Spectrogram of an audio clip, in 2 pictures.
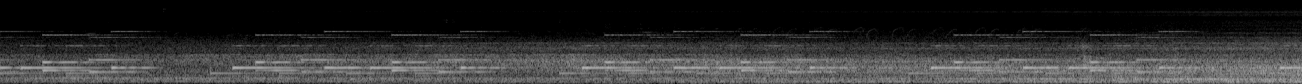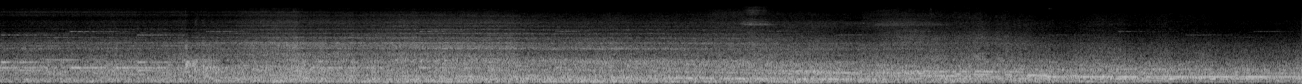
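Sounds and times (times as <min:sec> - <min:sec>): electric train running: 0:00.0 - 0:26.0
train brakes whining: 0:12.8 - 0:19.2.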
